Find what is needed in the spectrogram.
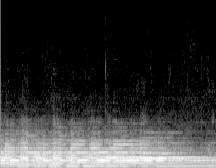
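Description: Electric guitar picking a quick repeating figure of short notes over a held low note, then letting the notes ring out and fade near the end.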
